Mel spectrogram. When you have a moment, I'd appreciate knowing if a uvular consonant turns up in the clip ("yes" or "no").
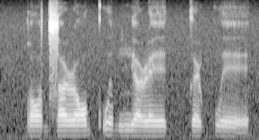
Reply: no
